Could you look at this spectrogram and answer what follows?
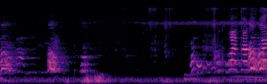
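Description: A dog barking on a rural farm path, a few sharp barks close by, mixed with people talking as they walk.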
